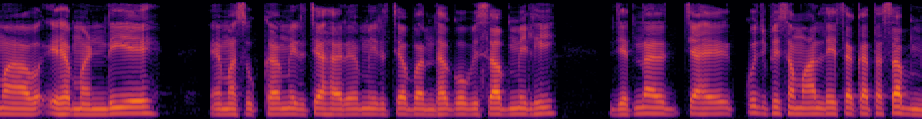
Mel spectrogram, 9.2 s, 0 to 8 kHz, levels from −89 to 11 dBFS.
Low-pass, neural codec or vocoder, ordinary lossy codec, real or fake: 7.2 kHz; none; none; real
